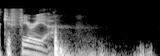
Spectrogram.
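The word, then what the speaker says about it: Kypheria: uh well hold on gotta make sure I pronounce my name right my name is kefiria k-y-p-h-e-r-i-a and my knowledge of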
